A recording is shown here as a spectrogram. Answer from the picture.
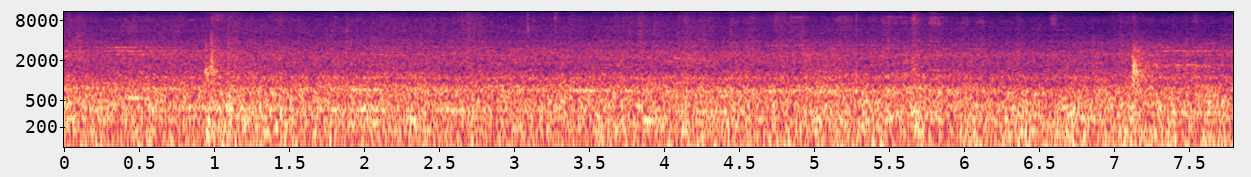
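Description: A Mumbai Western Railway suburban EMU local train running past on the tracks, a steady running noise with two sharp clanks, one about a second in and one near the end.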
